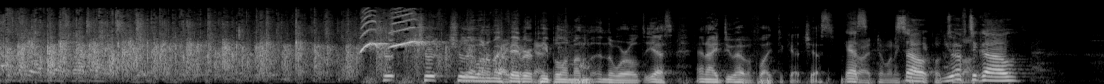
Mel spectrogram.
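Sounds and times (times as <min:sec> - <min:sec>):
audience applause: 0:00.0 - 0:05.4
speech: 0:03.8 - 0:10.3.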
